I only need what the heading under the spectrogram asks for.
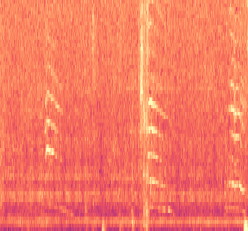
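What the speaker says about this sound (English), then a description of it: "Oh, shush kitties. They're busy playing." Several cats meow faintly over the steady hum of a Silhouette Mint stamp machine printing, their calls rising and falling at intervals.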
